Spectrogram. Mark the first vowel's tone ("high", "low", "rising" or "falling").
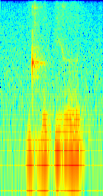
low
